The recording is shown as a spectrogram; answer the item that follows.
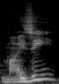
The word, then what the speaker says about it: Maisie: It's pronounced Maisie.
